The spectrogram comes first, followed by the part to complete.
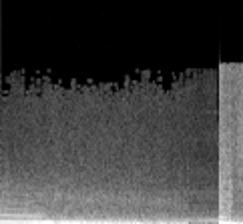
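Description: A single synthesized tone with overtones, gliding slowly down in pitch and fading out about a second and a half in, over a faint low bass; a pitch-drop in the electronic background music.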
